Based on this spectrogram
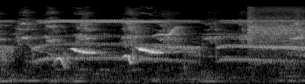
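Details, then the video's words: Fighting song of a black-throated laughingthrush: two clear falling whistled slurs, then a sustained level whistle, over faint background hiss. "Khưu mun hót đấu"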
